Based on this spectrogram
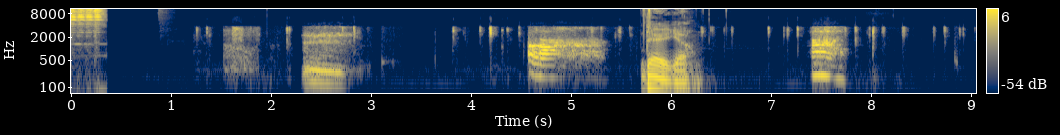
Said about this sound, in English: One is typing.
